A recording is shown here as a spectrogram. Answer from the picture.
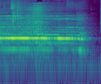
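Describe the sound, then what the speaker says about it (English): A household chicken crows loudly and close, one sustained call that tails off near the end. "don't mind the chicken"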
